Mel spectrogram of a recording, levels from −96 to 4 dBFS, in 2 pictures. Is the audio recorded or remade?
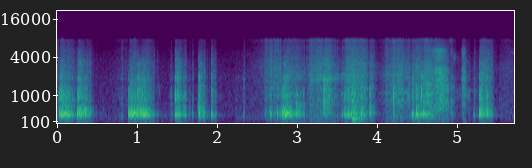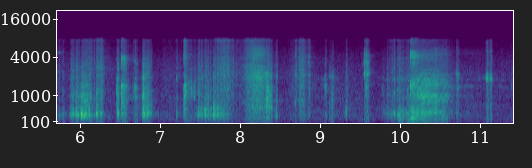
recorded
